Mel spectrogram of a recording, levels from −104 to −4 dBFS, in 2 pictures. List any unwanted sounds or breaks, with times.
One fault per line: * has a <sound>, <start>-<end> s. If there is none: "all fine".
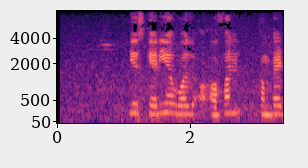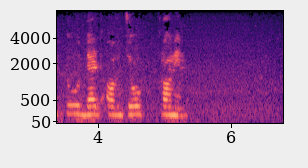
all fine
